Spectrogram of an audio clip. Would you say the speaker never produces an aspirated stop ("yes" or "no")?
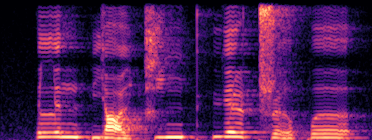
no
